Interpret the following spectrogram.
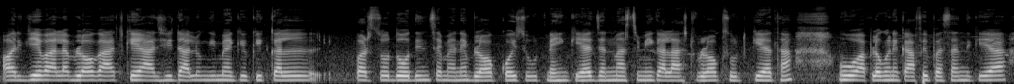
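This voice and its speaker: Soft-spoken woman narrating a home vlog. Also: completely flat delivery, moderate pace, a little hiss or hum. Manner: soft, lowered voice so as not to wake a sleeping child. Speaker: vlogger. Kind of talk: casual vlog voice-over.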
